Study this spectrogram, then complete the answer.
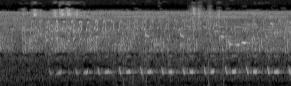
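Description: A frog croaks in a quick, even rhythm.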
